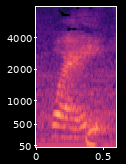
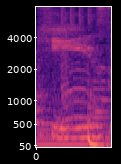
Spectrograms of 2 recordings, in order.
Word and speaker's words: Quay: A lot of people may pronounce it as Quay, but it just says underneath that pronunciation is Key, and pronunciation is Key, okay?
